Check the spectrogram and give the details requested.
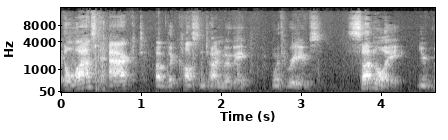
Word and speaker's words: Constantine: show Americanized his name the character's name is Constantine as very clearly stated many many times for the characters history the pronunciation is clear in America people don't understand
